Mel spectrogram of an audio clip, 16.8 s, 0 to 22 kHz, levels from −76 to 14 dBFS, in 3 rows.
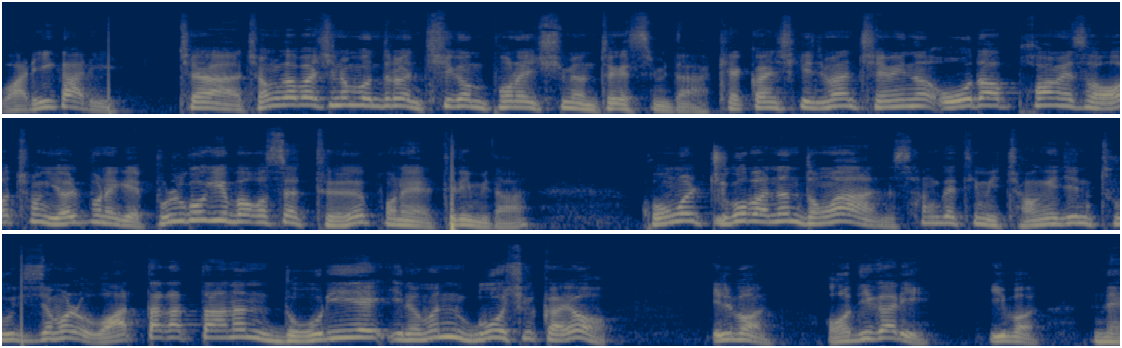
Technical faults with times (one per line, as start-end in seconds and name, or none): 0.53-0.56 loud pop
7.84-7.86 loud pop
9.15-9.21 damaged data in a compressed stream
11.28-11.30 loud pop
